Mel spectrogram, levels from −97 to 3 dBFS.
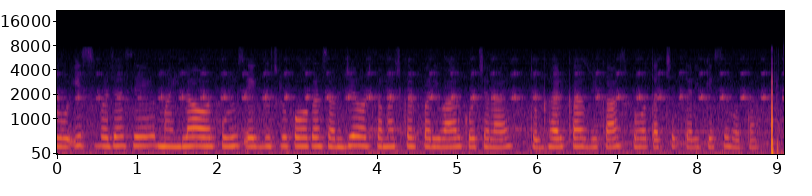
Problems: constant background noise, low volume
